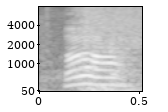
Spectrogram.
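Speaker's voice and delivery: sharp high yelp; a sudden cry of alarm; startled yelp. Real, not acted. Jump falls short.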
